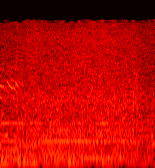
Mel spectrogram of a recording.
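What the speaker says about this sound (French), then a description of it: "Les vagues étaient très hautes." High, storm-driven waves on the open sea near the sinking ferry Express Samina make a continuous, loud rushing roar of surf and wind that stays level throughout.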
